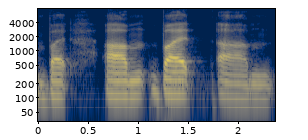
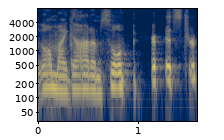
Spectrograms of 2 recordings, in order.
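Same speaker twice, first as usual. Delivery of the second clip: laughing embarrassment; 5 semitones higher than usual. Retold or imitated. Acts out own childhood embarrassment, laughing.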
